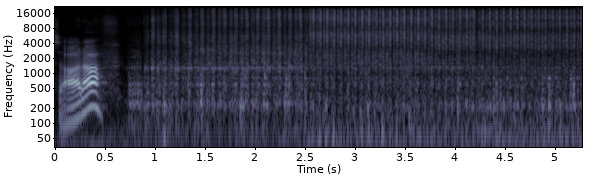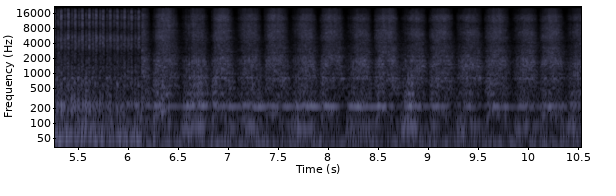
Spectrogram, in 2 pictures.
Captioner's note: scraping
